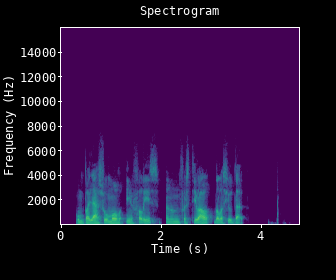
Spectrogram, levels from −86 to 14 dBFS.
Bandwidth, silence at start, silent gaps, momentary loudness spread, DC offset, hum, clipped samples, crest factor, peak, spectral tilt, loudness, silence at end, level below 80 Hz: 6.2 kHz; 0.3 s; 2.04-2.09 s; 11 LU; under 0.1%; none; under 0.1%; 20 dB; -2 dBFS; -9 dB/octave; -21 LUFS; 1.15 s; -56 dBFS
